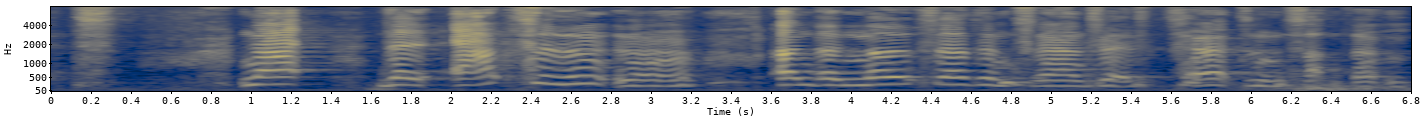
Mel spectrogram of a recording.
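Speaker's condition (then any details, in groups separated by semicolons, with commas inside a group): Moebius syndrome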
